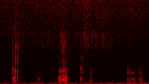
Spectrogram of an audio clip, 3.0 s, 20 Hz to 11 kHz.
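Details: Several Natal spurfowl fighting over a meal, South Africa, 2024: three brief harsh, raspy squawks with quieter clucks between them, above a constant low hum.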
